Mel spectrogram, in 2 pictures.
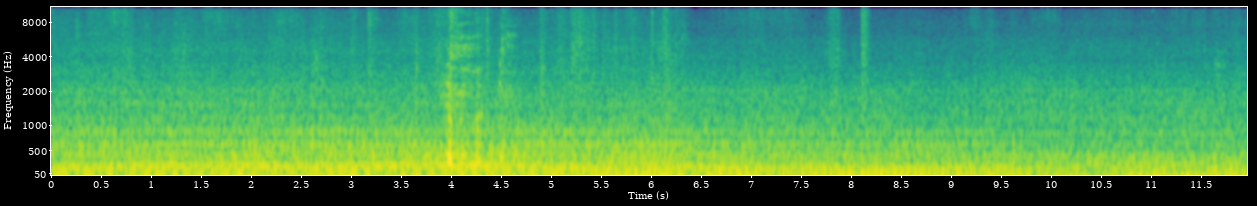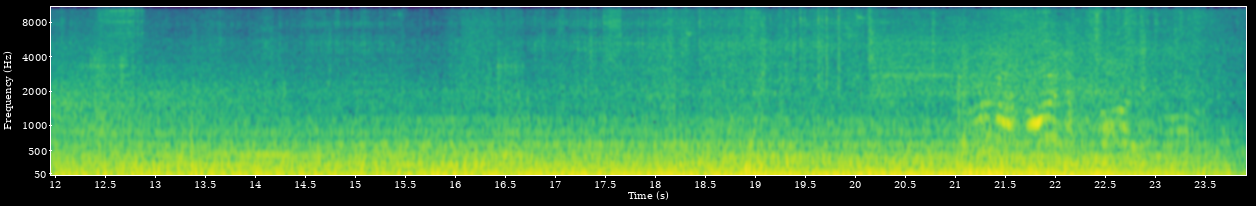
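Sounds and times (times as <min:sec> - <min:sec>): bus diesel engine idling: 0:00.0 - 0:23.9.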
